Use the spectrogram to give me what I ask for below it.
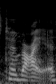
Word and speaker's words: Tobias: oh my gosh y'all let me check real quick because I know I'd only people coming at me like you're not saying it right okay apparently it's Tobias so I think I was right but this is too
